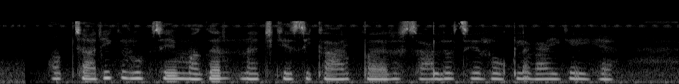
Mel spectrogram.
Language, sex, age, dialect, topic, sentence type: Hindi, female, 18-24, Marwari Dhudhari, agriculture, statement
